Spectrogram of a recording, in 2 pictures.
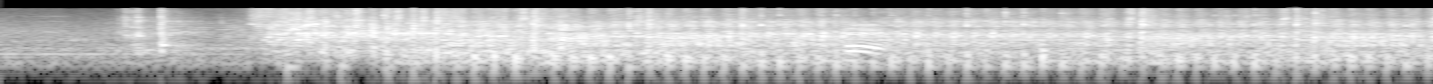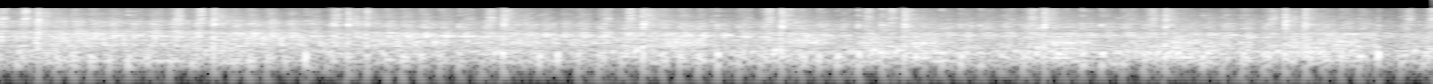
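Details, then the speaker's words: Craftsman snowblower, first cold start of the season with light black smoke: small engine chugs unevenly, lumpy irregular firing with loud popping; rough cold running, expected to smooth out as it warms. "That sounds horrible. Expect it to run like this for a little bit."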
